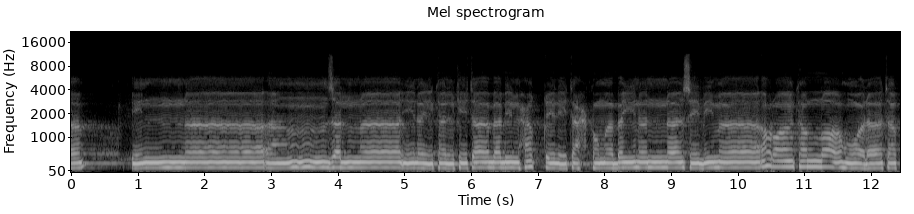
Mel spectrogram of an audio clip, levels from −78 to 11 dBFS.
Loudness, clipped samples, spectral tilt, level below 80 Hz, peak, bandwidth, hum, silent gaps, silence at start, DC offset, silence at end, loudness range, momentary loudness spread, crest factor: -21 LUFS; under 0.1%; -8.5 dB/octave; -56 dBFS; -14 dBFS; 8.8 kHz; none; none; 0 s; under 0.1%; 0 s; 1 LU; 3 LU; 8 dB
